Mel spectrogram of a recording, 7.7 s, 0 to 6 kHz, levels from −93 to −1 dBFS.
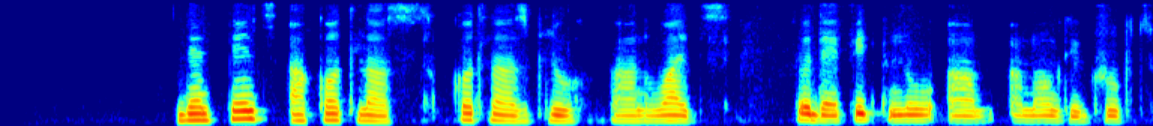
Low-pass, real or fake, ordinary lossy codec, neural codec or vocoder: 5.4 kHz; real; none; none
